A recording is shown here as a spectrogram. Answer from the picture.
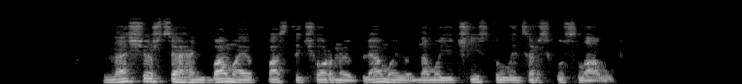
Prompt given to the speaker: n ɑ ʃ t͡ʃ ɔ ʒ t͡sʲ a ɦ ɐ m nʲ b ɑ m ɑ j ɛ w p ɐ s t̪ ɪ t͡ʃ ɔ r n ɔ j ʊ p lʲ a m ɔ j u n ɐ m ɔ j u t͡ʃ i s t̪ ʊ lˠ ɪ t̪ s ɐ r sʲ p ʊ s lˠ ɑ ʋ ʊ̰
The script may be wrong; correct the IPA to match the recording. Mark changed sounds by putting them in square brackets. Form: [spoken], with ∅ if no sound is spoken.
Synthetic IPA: n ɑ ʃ t͡ʃ ɔ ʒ t͡sʲ a ɦ ɐ [∅] nʲ b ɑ m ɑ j ɛ w p [ɑ] s t̪ ɪ t͡ʃ ɔ r n ɔ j ʊ p lʲ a m ɔ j [ʊ] n ɐ m ɔ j u t͡ʃ i s t̪ ʊ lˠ ɪ t̪ s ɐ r sʲ [k] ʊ s lˠ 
